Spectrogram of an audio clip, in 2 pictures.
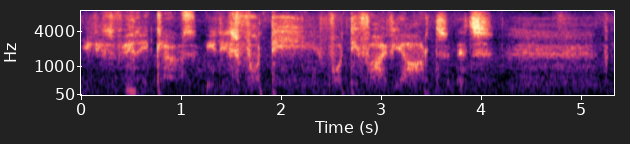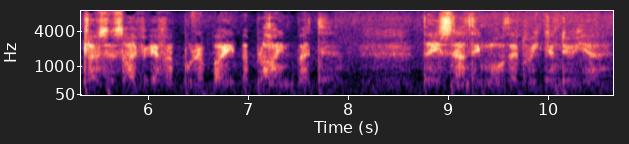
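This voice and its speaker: Fairly slow whispering comes through noticeable background noise. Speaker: professional hunter. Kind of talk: field commentary. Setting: outdoors, grass blind.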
